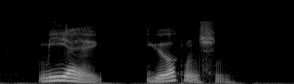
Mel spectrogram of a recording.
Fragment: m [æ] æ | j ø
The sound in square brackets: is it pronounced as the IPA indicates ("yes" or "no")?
no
